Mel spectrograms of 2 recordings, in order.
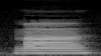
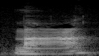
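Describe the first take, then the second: First: The pitch stays high and level. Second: The pitch dips low and then rises. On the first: "The first tone is high" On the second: "the third tone is a dipping sound"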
